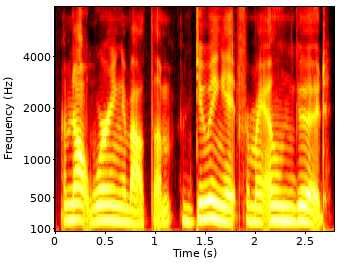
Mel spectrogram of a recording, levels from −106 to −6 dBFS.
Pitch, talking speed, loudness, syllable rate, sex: 195 Hz, 260 wpm, -16 LUFS, 5.4 syllables/s, female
